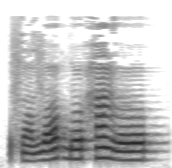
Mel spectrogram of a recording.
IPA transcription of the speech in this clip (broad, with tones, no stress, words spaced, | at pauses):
fɔ̃˨vɔ˨˦ɡ͡bo˧hã˦ ɣoː˦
